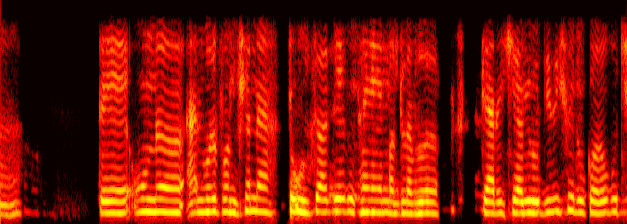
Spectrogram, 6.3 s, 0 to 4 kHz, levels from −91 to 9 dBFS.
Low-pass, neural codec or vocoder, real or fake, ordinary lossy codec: 3.6 kHz; codec, 16 kHz, 4 kbps, X-Codec, HuBERT features, trained on balanced general audio; fake; none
